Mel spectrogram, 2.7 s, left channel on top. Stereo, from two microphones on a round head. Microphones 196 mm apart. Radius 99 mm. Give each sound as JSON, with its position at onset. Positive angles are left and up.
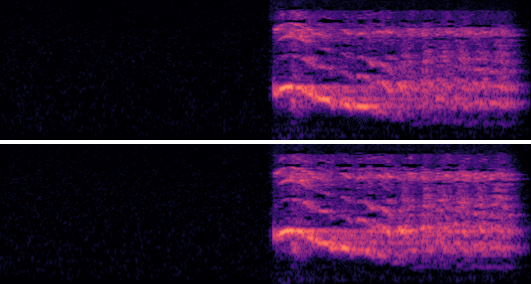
{"t": 1.4, "sound": "laughter", "side_deg": 15, "distance_m": 0.8}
